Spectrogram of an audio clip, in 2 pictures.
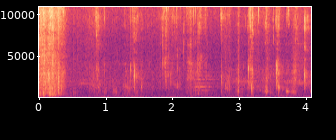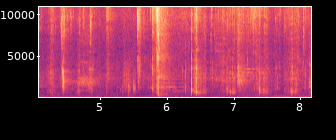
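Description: Close-miked eating by hand: wet chewing and lip smacking on a mouthful of rice and ridge-gourd curry, with many sharp clicks. The loudest moments are at the start and about six seconds in. Fingers squish and mix rice and curry on a steel plate.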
